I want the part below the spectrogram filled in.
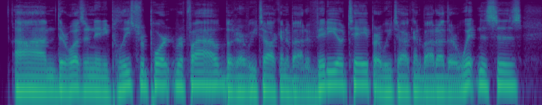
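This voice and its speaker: A man's somewhat breathy, fairly low voice at a very fast pace with ordinary pitch variation, on a very clean recording with a silent background. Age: 40s. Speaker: sports journalist. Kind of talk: sports talk radio. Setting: radio studio.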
